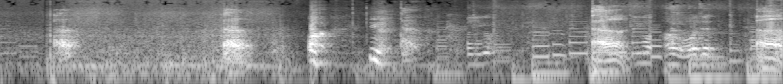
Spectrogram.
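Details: Repeated loud, low, throaty burps from an adult who can belch endlessly, reportedly from poor digestion, with music and voices in the background.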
